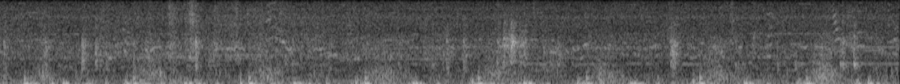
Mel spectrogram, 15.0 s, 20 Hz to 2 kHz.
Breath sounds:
0.38-1.17 s: inhalation
2.14-2.93 s: inhalation
3.98-4.77 s: inhalation
6.05-6.84 s: inhalation
8.09-8.88 s: inhalation
9.75-10.54 s: inhalation
11.69-12.48 s: inhalation
13.45-14.24 s: inhalation

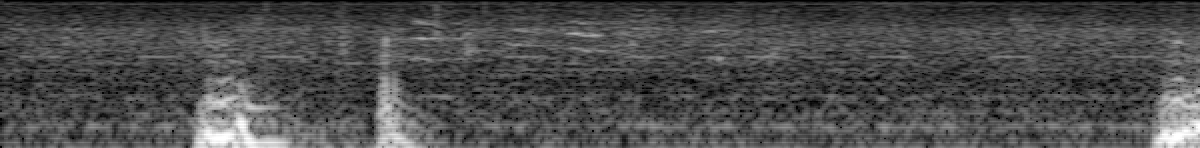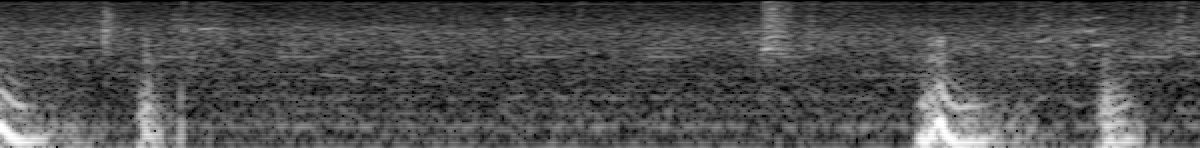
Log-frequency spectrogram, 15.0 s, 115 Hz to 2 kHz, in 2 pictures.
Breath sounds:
1.02-2.14 s: inhalation
1.12-1.78 s: stridor
2.24-2.85 s: exhalation
2.24-2.85 s: crackles
7.12-8.24 s: inhalation
7.16-7.83 s: stridor
8.30-8.91 s: exhalation
8.30-8.91 s: crackles
13.19-13.85 s: stridor
13.19-14.31 s: inhalation
14.37-14.97 s: exhalation
14.37-14.97 s: crackles

